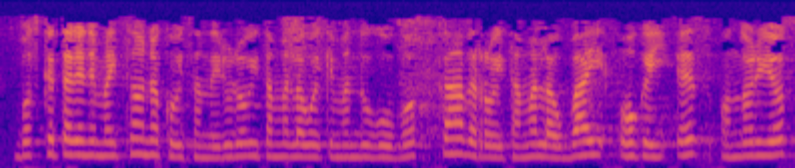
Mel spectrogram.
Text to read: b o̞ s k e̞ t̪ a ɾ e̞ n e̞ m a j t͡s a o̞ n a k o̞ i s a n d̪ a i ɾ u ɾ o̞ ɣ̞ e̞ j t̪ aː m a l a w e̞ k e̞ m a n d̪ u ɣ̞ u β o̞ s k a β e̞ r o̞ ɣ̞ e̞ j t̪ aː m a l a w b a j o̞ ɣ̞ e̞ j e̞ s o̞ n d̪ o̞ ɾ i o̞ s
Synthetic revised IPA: b o̞ s k e̞ t̪ a ɾ e̞ n e̞ m a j t͡s a o̞ n a k o̞ i s a n d̪ a i ɾ u ɾ o̞ ɣ̞ e̞ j t̪ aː m a l a w e̞ k e̞ m a n d̪ u ɣ̞ u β o̞ s k a β e̞ r o̞ ɣ̞ e̞ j t̪ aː m a l a w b a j o̞ ɣ̞ e̞ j e̞ s o̞ n d̪ o̞ ɾ i o̞ s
